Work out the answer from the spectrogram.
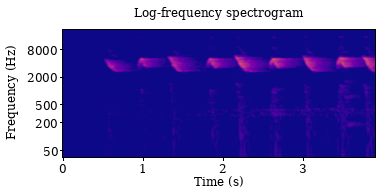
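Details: Midnight calling of a wiceh bird: a steady series of nine sharp, high whistled notes, each falling slightly, repeated at a brisk even pace of roughly two per second.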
